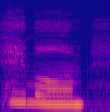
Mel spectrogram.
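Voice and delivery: sleepy, just-woken voice. Retelling a son answering his mom's call at seven, imitating someone just woken up. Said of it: "clearly in bed".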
